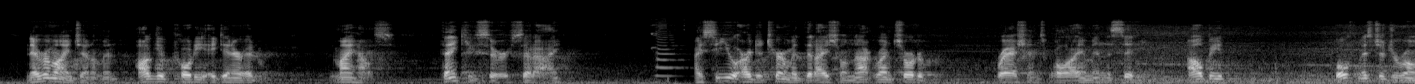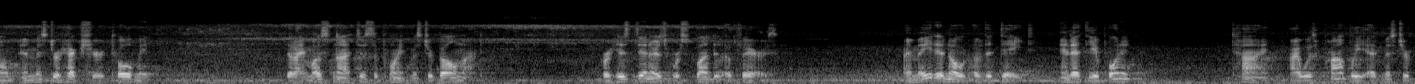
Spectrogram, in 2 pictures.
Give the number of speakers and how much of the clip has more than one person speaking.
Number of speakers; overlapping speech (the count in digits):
1, no overlap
